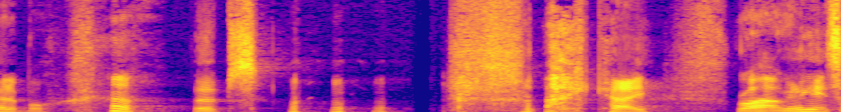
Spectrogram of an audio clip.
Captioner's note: laughs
